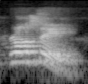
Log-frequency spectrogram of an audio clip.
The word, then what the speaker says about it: Français: Français. Français is French. Français. So the pronunciation is little bit so.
